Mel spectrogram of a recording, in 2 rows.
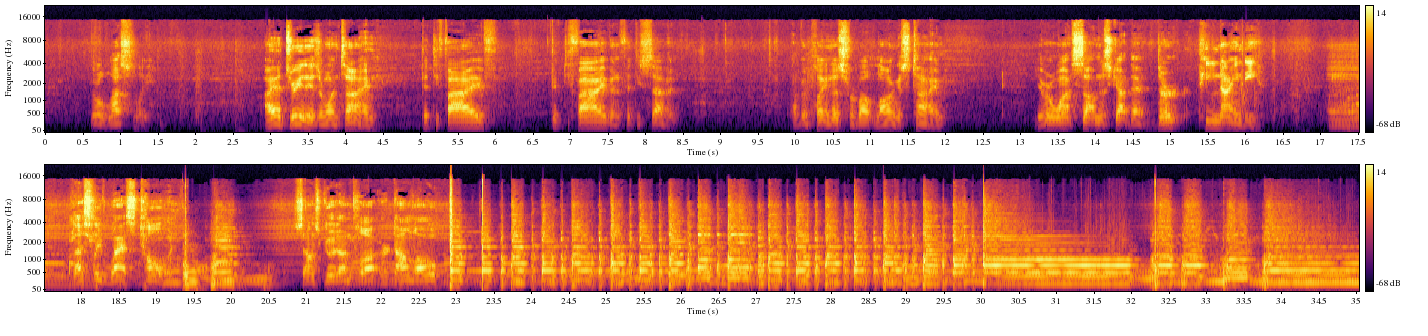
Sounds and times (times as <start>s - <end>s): Music: 17.1s - 35.0s.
